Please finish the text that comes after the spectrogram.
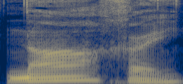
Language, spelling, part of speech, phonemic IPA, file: Navajo, nááhai, noun, /nɑ́ːhɑ̀ɪ̀ː/, Nv-nááhai.ogg
- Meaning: 1. year 2. a year (completely) passed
